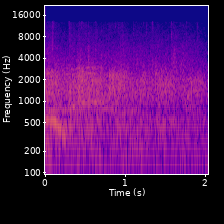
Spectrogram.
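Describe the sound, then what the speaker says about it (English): A studio audience claps and cheers in a brief, steady burst of applause, close and full. "Give me a cheer."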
